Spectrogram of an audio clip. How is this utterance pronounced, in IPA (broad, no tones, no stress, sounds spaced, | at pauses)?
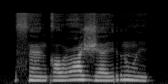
s ɛ̃ ɡ ʌ u̯ ʕ ɪ ʒ ɛ i̯ r ũ i̯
